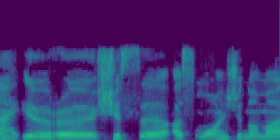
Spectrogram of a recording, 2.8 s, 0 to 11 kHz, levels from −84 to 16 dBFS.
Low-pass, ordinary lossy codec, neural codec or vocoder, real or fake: 7.2 kHz; MP3, 48 kbps; none; real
